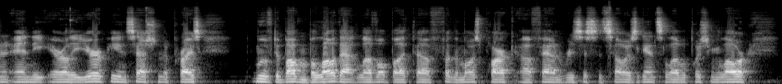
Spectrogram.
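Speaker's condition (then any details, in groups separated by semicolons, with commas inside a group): No condition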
